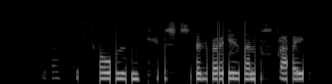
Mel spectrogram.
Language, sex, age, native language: Icelandic, female, 9, Icelandic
